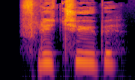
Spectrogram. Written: flytype

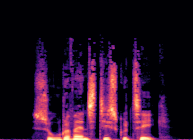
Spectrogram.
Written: sodavandsdiskotek

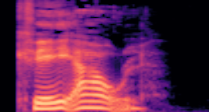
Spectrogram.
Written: kvægavl

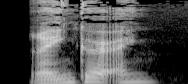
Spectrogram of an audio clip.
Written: rengøring

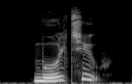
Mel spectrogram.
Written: måltyv

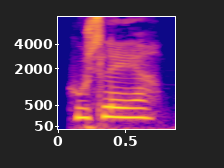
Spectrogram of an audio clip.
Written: huslærer

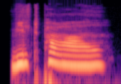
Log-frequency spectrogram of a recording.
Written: vildtparade

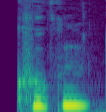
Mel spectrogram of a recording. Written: kukken

